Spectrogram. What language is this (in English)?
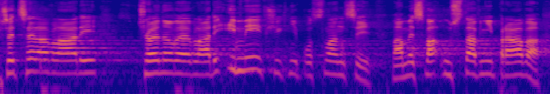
Czech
